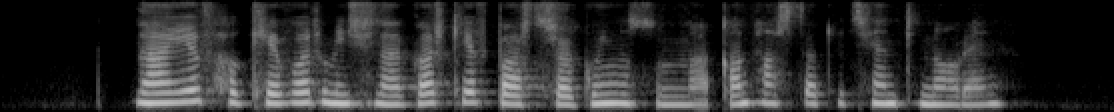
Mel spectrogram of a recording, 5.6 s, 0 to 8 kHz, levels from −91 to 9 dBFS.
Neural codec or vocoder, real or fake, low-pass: codec, 16 kHz, 1.1 kbps, Voila-Tokenizer; fake; 7.2 kHz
